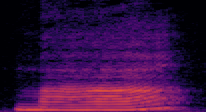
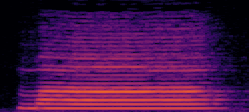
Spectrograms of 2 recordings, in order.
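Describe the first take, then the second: First: The pitch rises from middle to high. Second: The pitch stays level and even. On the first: "The second tone is" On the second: "The first tone is"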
